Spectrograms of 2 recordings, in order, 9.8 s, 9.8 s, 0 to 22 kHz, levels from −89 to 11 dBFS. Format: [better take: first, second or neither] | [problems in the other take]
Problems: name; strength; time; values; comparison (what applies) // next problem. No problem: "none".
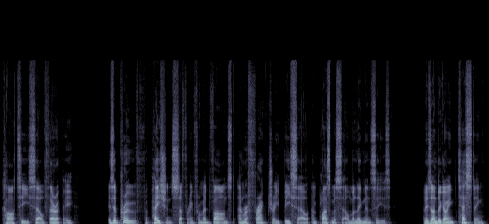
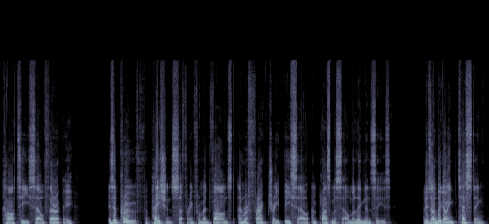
first | distortion; slight; 10 dB below the speech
